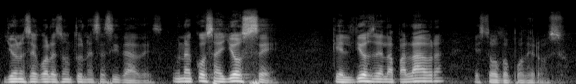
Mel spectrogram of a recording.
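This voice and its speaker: A man preaching a sermon in church, telling a story with dramatic swings between loud and hushed delivery and questions to the congregation. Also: mid-range voice, expressive, brisk.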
